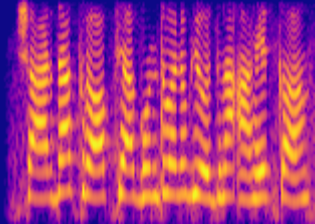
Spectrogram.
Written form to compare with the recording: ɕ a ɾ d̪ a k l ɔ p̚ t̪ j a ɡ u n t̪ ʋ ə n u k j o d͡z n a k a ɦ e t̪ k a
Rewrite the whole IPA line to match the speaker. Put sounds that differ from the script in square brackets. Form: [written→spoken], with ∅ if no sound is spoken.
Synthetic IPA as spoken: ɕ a ɾ d̪ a k [l→ɾ] ɔ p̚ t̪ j a ɡ u n t̪ ʋ ə n u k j o d͡z n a [k→ʔ] a ɦ e t̪ k a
